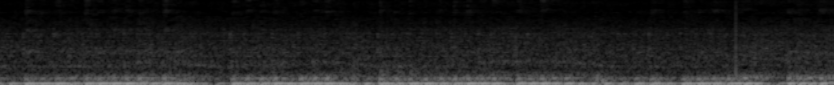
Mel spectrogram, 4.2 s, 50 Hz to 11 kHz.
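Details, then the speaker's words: 2006 Honda CRF70F single-cylinder, rough on old fuel, warm after several minutes idling on Quickshot fuel treatment with choke off and carburetor not yet cleaned: fairly steady idle with a few brief dips; runs acceptably but could still be cleaner. "Okay, so been idling for a few minutes. It's doing okay."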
